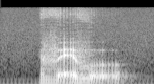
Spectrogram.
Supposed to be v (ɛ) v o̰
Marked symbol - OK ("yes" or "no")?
no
